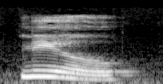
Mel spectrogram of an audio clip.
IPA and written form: niːl (KNEEL)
